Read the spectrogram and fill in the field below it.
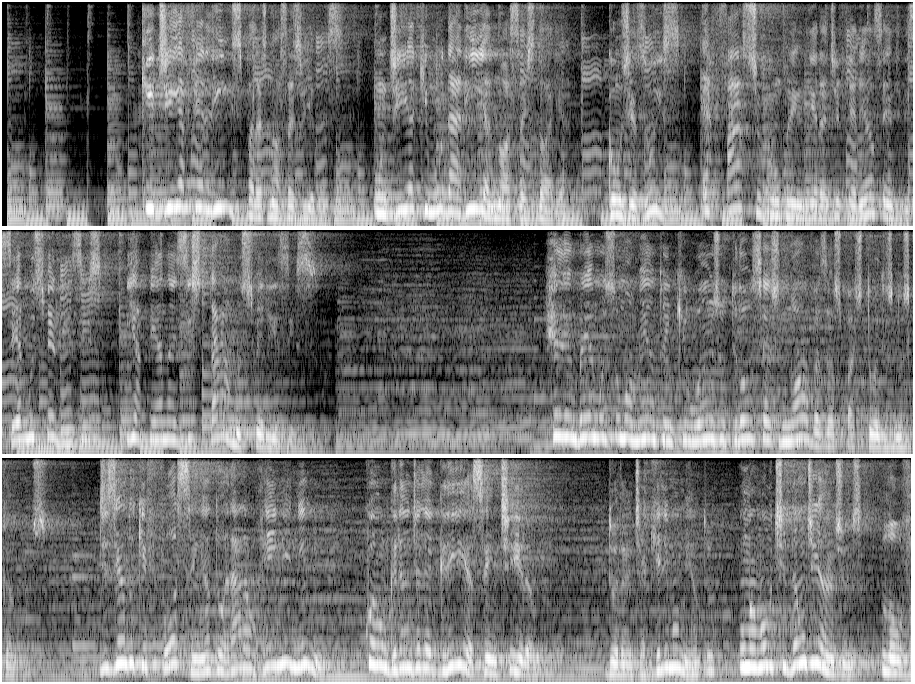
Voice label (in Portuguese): Narracao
